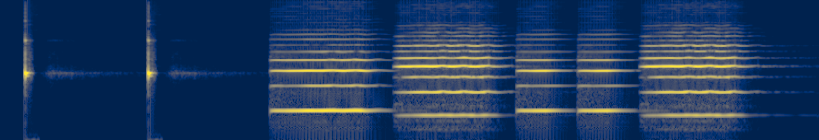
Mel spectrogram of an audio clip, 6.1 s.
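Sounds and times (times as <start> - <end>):
violin: 2.0 - 5.9.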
